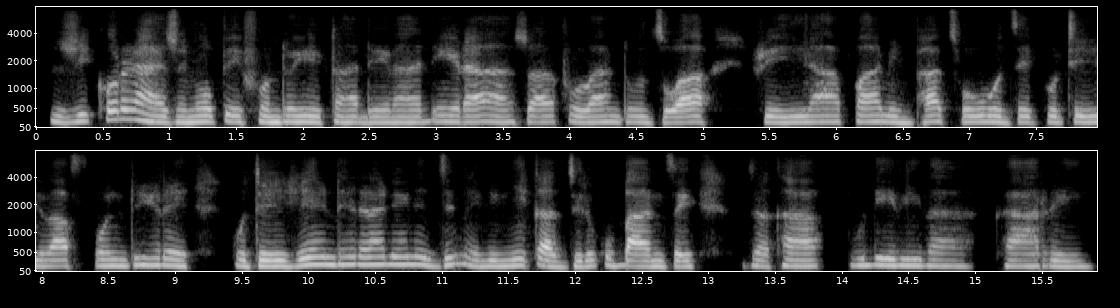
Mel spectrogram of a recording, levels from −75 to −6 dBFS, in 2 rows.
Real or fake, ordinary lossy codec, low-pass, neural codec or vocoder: fake; MP3, 64 kbps; 7.2 kHz; codec, 16 kHz, 0.7 kbps, FocalCodec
